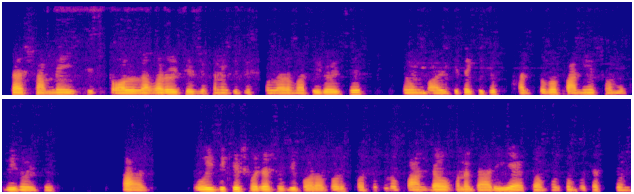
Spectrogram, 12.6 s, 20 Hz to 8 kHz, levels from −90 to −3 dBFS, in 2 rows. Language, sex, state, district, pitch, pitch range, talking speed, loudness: Bengali, male, West Bengal, Jalpaiguri, 125 Hz, 120-130 Hz, 150 wpm, -21 LUFS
